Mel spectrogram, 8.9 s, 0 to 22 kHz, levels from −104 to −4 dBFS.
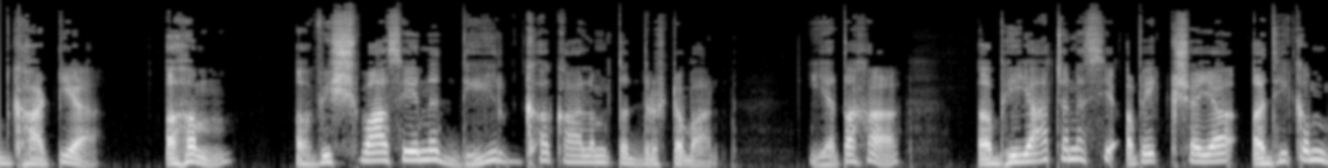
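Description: No technical faults can be heard in this recording.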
